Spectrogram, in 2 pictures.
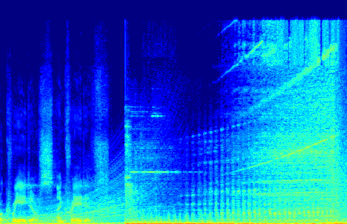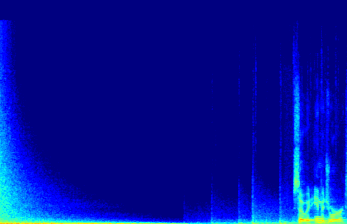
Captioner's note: sound effect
